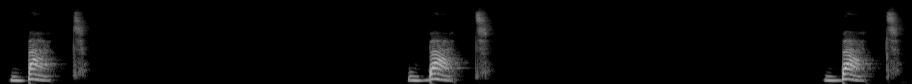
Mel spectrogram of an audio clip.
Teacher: It's a voiceless sound. You're not going to use your voice, no vibration in the throat. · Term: final T sound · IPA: /t/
